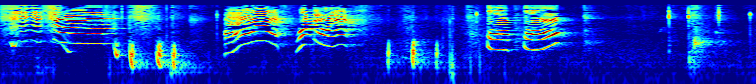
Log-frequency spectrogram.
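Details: Indoor talking rose-ringed parakeet repeating words like 'mummy' and 'mitthu', producing clear rising-and-falling voice-like syllables with rich overtones, short clicks between them, and a pair of arched word-like calls near the end.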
